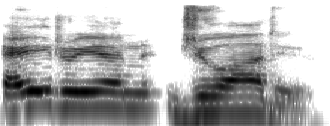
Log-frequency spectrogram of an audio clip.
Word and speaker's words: Adrien Djouadou: you man good uh just to check did I did I get the pronunciation on your name remotely correct well I think so can you repeat it just I said Adrian joadu well honesty perfect ah wonderful that's a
